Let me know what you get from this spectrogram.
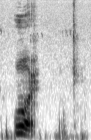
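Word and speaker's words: úr: Then there's ur, same pronunciation both ways.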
